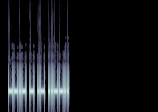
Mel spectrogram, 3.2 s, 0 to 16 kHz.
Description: Morse code, heard as a keyed tone, about 46 wpm, 700 Hz. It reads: QTA?
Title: Q-Codes with Spoken Meaning - 45wpm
